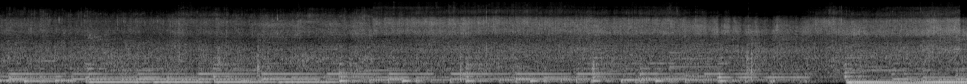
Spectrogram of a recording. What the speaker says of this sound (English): Just give these eggs another stir.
